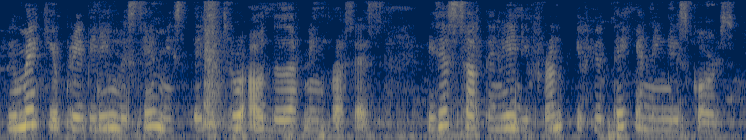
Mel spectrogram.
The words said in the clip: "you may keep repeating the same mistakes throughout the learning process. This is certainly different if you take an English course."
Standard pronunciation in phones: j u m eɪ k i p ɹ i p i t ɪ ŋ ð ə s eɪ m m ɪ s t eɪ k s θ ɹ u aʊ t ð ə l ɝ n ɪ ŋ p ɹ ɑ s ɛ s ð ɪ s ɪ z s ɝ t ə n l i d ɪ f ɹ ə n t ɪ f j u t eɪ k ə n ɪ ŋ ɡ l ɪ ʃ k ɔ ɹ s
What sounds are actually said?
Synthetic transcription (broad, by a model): j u m eɪ k i p ɹ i b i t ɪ ŋ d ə s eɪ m m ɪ s t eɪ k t ɹ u aʊ t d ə l ɝ n ɪ ŋ p ɹ ɑ s ɛ s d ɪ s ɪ s ɝ t ə n l i d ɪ f ɹ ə n t ɪ f j u t eɪ k ə n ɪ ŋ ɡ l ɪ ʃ k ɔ ɹ s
